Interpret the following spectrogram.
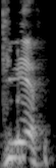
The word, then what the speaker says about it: GIF: It's GIF, hard G.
